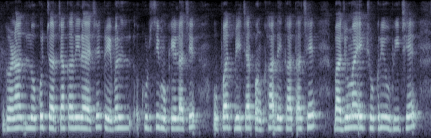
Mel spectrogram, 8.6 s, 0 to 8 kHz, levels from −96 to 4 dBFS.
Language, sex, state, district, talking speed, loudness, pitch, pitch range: Gujarati, female, Gujarat, Valsad, 155 wpm, -15 LUFS, 230 Hz, 220-240 Hz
